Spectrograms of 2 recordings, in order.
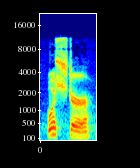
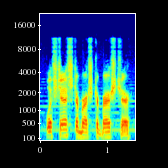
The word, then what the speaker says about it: Worcestershire: Worcestershire sauce is not correct.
